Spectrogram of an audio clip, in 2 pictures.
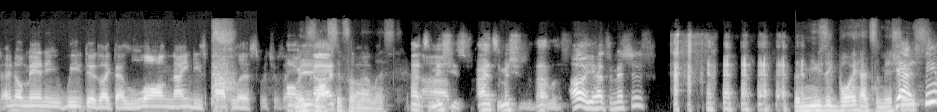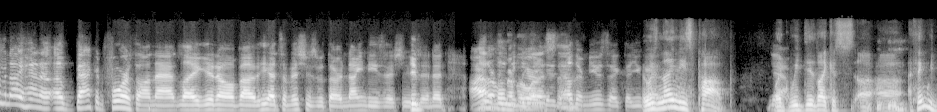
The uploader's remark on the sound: We recorded this on December 14th, 2020, on Zoom so there are some small sound discrepancies.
